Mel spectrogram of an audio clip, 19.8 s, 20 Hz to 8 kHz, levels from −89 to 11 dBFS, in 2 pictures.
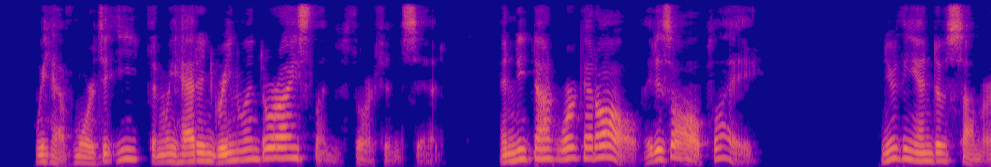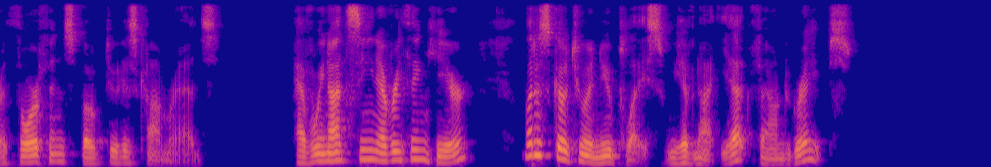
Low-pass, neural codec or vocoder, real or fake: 7.2 kHz; vocoder, 44.1 kHz, 80 mel bands, Vocos; fake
